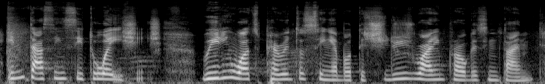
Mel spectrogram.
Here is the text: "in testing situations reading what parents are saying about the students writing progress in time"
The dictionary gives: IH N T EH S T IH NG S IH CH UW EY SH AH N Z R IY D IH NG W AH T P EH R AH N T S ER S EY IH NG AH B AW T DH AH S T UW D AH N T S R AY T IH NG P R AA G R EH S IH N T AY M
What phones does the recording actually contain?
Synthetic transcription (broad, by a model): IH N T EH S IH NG S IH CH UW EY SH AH N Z R IY D IH NG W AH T P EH R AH N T ER S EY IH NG AH B AW T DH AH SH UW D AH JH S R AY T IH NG P R AA G R EH S IH N T AY M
